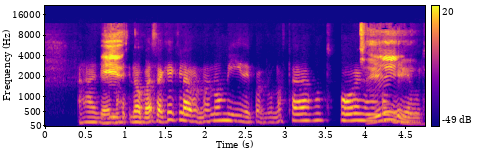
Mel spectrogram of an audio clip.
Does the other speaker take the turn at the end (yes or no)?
yes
